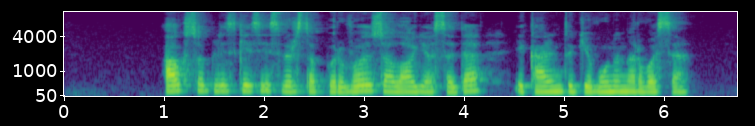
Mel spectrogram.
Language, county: Lithuanian, Kaunas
